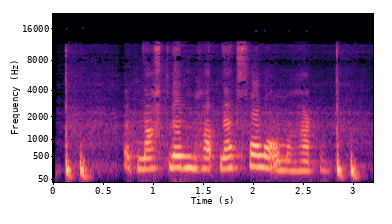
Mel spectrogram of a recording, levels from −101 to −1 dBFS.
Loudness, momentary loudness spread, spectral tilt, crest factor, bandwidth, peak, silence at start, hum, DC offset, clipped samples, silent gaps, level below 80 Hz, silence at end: -20 LUFS; 11 LU; -7 dB/octave; 14 dB; 12.5 kHz; -4 dBFS; 0.1 s; none; under 0.1%; under 0.1%; none; -62 dBFS; 0.15 s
